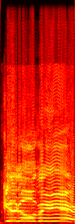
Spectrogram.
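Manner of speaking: loud, high, drawn-out yell into the phone; acted panicked scream. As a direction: bellow an urgent order, stretching the words. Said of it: "he's screaming at me".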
